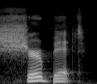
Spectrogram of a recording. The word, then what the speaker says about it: sherbet: Sherbert. – It's sherbet.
